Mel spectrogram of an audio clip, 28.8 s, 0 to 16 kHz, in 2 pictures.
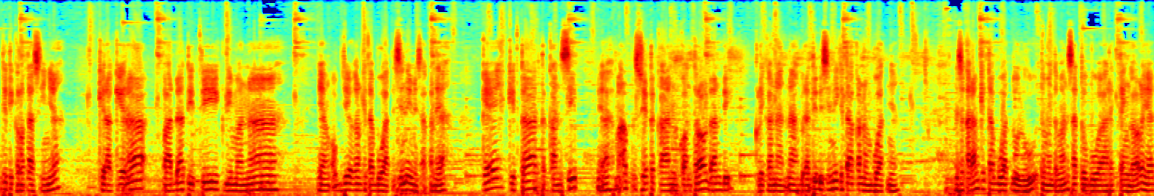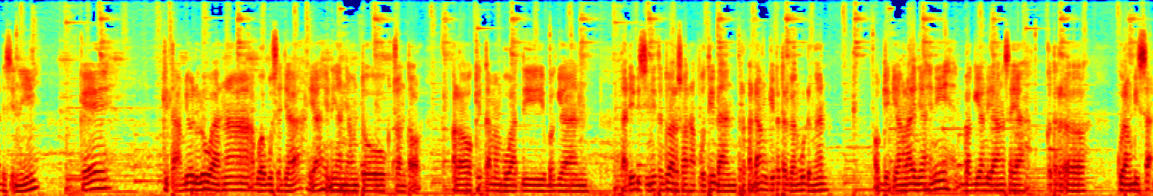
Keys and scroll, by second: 23.3 z.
